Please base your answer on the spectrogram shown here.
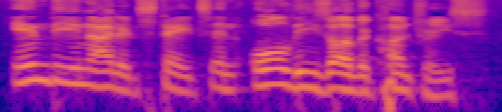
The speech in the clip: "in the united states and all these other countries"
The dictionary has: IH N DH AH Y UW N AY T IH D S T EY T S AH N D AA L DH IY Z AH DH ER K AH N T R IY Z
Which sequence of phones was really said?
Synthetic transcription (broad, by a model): IH N DH AH Y UW N AY T IH D S T EY T S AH N AA L DH IY Z AH DH ER K AH N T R IY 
